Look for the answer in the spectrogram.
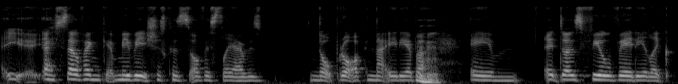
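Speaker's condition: No condition

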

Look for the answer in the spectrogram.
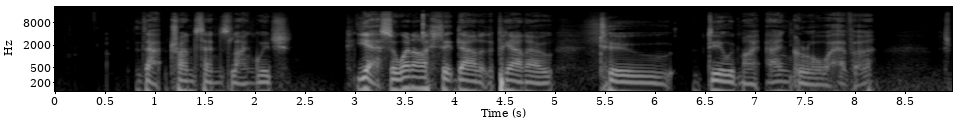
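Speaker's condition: No condition

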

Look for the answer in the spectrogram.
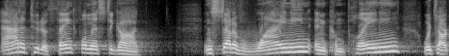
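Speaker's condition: Cleft lip and palate; congenital

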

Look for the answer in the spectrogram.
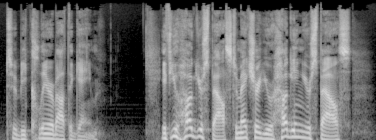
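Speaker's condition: No condition

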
